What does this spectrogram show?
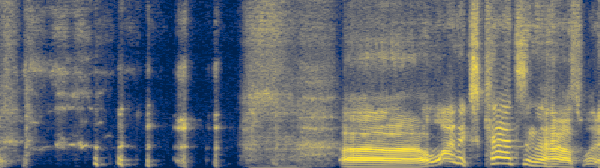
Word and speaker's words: Linux: No, there's that famous sound clip of Linus Torvalds, whatever, saying his name that he pronounces it Linux.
